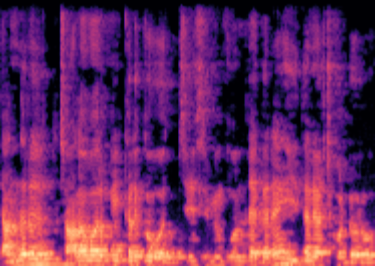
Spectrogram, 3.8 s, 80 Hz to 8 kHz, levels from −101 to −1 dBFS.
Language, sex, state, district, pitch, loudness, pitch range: Telugu, male, Telangana, Nalgonda, 135 Hz, -16 LUFS, 125-155 Hz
